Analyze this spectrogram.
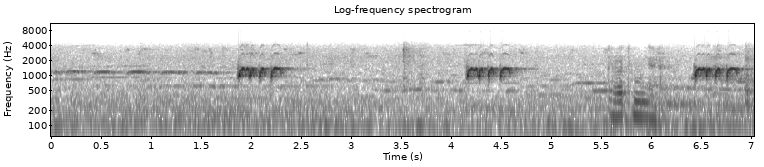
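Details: Tame local zebra dove (perkutut) singing: three short bursts of rapid, stuttering coos at mid pitch, spaced a little over two seconds apart, with quiet background hiss and faint low sounds between the phrases.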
